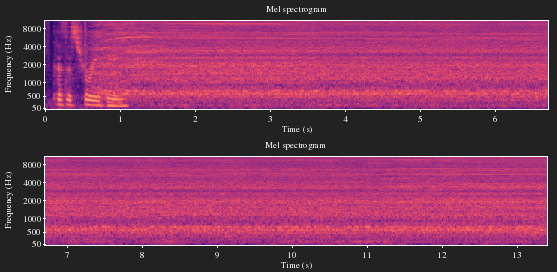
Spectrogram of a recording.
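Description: A heat gun blows with a steady whooshing hum.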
